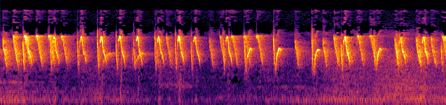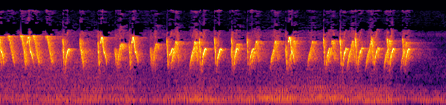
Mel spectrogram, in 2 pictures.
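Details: Bar-winged prinia singing to provoke other prinias to reply: a long, unbroken run of fast, sharp high chips, steady and insistent for about twelve seconds, with low background rumble.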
